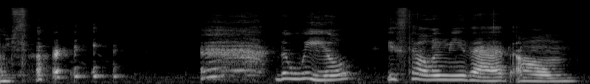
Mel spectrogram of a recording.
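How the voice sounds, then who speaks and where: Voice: medium pitch, slight background noise. A tarot card reader talking casually to viewers in a conversational, cautioning way, often tagging questions onto statements.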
